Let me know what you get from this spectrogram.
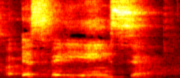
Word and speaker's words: experiência: Mas é assim, o X às vezes tem som de S. Por exemplo, na palavra sexta, sexta-feira, né? Sexto, sexta. Experiência, expectativa. Se escreve com X, mas o som é S, ok?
